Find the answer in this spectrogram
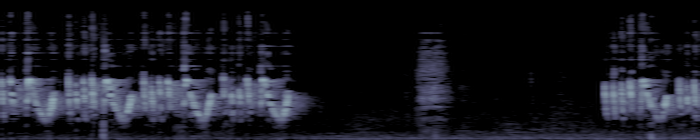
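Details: Plain prinia (ciblek sawah) in full song: rapid high chirping notes for about two seconds, then a pause with a brief hiss, before the same quick, sharp chatter resumes.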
